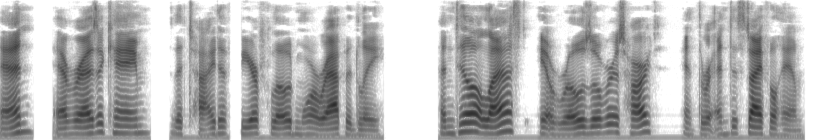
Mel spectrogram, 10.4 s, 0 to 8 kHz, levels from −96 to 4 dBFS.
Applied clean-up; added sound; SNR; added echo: none; none; none; none.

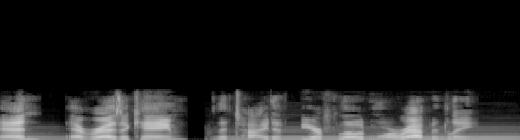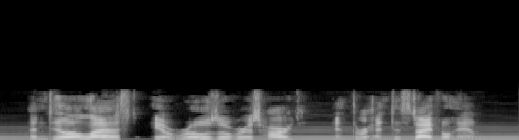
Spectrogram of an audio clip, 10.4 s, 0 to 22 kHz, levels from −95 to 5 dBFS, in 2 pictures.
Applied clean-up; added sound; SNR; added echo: none; Bowed string instrument; 16 dB; none.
